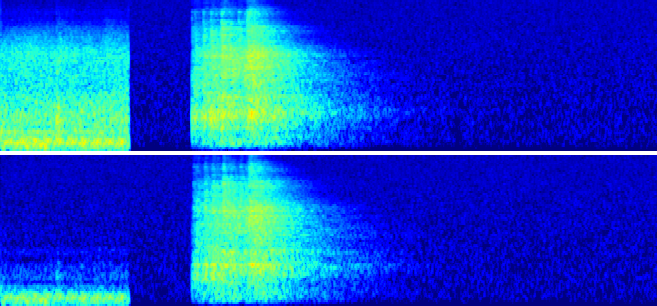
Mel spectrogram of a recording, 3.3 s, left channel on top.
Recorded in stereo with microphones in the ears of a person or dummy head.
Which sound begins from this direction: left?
A pop, at 0.9 s.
